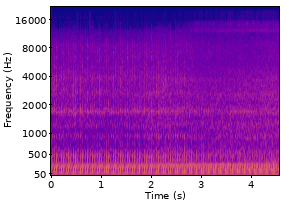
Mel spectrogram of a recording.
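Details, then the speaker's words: BMW R1250GSA idling after oil and filter change while oil circulates through the new filter: steady, even low idle with a regular firing pulse, no knocks or rattles; healthy twin. "So what we need to do is switch it on, let the oil run through the engine, through the filter, and then check where it is on the dial."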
